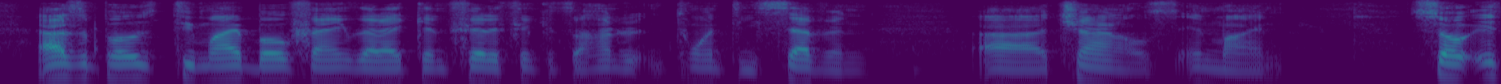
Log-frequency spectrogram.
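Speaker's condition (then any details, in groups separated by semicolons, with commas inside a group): No condition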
